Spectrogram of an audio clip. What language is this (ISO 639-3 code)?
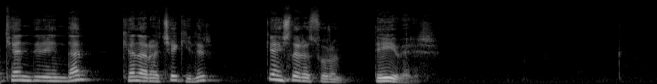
tur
